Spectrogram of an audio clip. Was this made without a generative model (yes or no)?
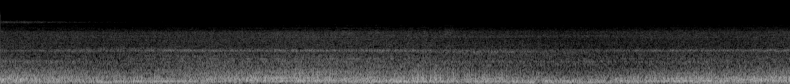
yes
